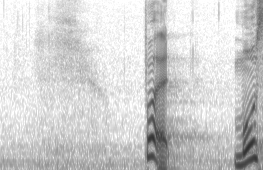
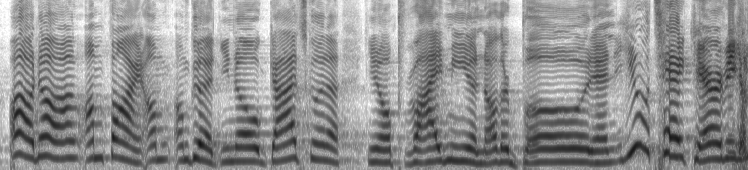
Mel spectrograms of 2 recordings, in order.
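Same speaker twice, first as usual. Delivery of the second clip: mock cheerful reassurance, pitched up; breezy denial; 4 semitones higher, 3 dB louder than usual. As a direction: call back that everything is fine. Acts swimmer refusing rescue.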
